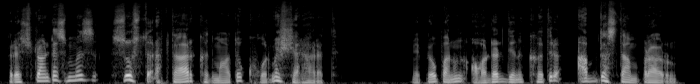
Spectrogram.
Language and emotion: Kashmiri, angry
